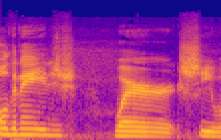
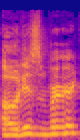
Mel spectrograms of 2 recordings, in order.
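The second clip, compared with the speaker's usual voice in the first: rising, raised quizzical "Otisburg?"; puzzled question; 6 semitones higher, 4 dB louder, slower than usual. Retold or imitated. Lex asking his minion Otis, quizzical. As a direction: ask "Otisburg?" in mock disbelief, pitch going up. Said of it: "He's like".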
